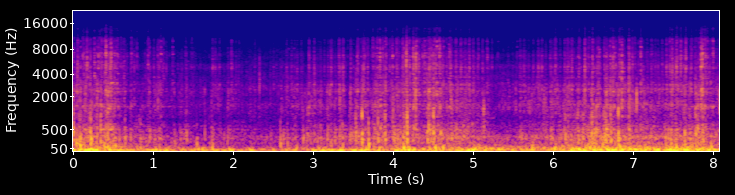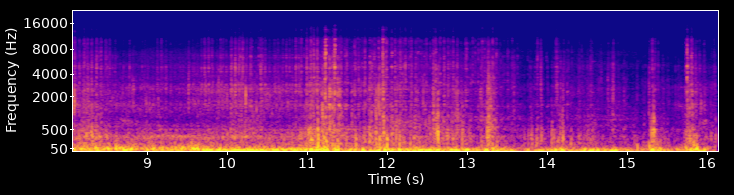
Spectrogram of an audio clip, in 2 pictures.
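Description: Mountain bike riding fast downhill on dirt singletrack: tyres rolling over dirt and stones, with the bike clattering over bumps in sharp knocks, several close together in the last few seconds. A heavy rumble of wind runs on the action camera's microphone.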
